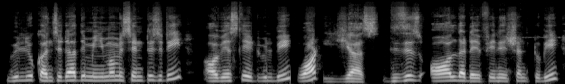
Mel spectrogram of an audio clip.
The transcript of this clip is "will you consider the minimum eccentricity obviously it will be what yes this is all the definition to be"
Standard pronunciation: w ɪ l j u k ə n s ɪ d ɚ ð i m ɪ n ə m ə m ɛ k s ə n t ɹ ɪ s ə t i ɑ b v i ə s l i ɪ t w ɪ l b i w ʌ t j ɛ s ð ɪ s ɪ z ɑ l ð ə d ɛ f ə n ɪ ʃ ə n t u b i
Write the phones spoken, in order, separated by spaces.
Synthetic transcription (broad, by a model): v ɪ l j u k ə n s ɪ d ɚ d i m ɪ n ə m ə m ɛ s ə n t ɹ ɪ s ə t i ɑ b v i ə s l i ɪ t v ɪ l b i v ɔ t j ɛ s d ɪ s ɪ z ɑ l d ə d ɛ f ə n ɪ ʃ ə n t u b i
